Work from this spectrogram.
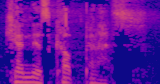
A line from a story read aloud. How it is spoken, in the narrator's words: He cries out in his sorrow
